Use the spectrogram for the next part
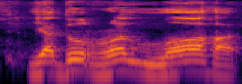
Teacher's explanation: لفظ اللہ سے پہلے زبر ہے، مفخم پڑھیں گے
